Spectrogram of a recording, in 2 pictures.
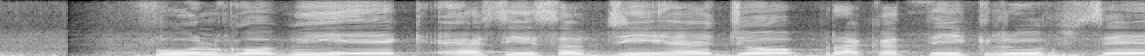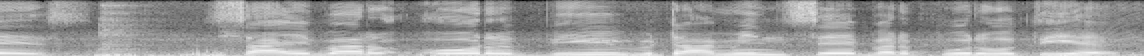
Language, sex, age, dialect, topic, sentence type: Hindi, male, 51-55, Awadhi Bundeli, agriculture, statement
